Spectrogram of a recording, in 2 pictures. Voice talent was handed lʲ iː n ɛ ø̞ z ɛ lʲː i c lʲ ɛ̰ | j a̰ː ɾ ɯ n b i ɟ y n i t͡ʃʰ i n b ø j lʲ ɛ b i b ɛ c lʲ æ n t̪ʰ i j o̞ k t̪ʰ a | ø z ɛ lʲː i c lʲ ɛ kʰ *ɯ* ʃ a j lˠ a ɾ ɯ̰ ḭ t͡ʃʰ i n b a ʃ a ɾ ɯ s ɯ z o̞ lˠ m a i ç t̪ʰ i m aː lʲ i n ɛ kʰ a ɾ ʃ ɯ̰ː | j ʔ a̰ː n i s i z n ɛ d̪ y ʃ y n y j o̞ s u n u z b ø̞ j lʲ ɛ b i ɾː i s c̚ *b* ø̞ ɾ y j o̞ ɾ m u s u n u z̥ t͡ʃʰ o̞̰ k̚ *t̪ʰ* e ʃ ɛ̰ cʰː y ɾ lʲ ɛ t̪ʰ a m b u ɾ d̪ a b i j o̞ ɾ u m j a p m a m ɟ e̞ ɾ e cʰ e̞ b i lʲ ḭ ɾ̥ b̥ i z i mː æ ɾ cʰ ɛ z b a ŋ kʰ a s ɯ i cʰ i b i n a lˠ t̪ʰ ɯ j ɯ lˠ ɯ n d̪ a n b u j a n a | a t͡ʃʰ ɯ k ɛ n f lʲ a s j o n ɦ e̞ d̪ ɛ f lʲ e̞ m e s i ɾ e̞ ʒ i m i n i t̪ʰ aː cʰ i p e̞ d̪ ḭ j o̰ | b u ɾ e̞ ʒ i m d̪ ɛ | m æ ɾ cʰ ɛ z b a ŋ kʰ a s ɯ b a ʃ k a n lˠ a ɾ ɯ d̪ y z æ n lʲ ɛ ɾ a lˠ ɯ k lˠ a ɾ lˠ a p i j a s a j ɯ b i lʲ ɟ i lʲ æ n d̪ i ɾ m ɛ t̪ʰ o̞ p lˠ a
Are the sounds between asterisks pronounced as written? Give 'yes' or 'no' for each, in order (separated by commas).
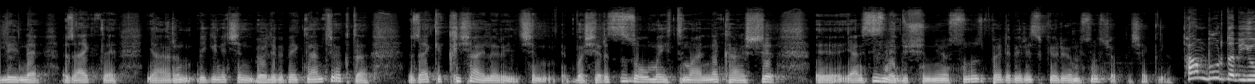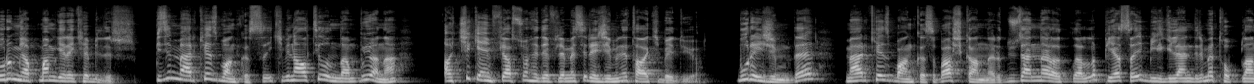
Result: yes, no, yes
